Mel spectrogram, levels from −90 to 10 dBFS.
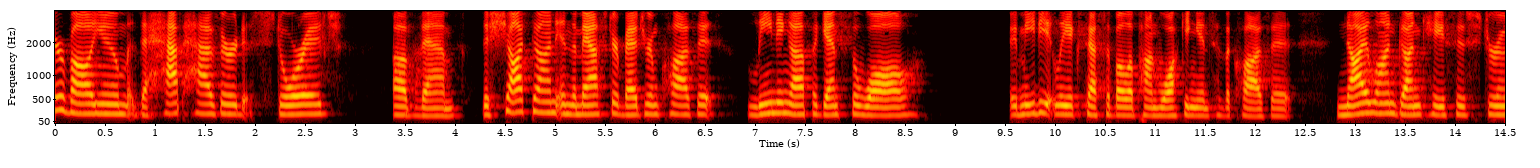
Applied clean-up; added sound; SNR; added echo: neural mask model DeepFilterNet 3.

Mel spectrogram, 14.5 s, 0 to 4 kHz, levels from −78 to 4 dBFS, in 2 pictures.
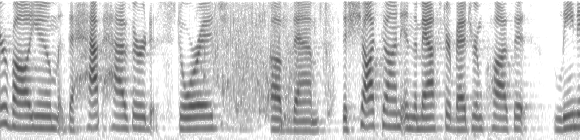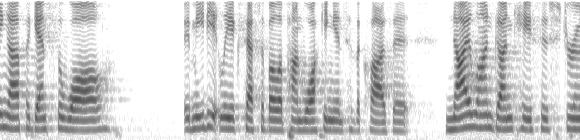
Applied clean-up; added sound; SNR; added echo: none; Bathtub (filling or washing) / Splash, splatter; 15 dB; none.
